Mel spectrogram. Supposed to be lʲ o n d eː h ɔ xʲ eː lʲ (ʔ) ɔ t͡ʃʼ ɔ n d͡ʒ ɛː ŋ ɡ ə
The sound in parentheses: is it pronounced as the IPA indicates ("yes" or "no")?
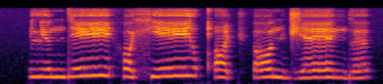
no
